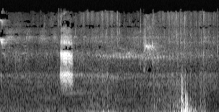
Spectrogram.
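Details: Green parakeet during feeding gives a single short, harsh, buzzy squawk, followed by a few faint notes and a dull low thump.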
